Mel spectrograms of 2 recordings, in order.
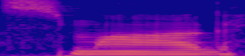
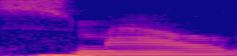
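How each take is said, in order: First: The vowel sounds like the one in fog. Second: The vowel sounds like the one in cow. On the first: The speaker calls it wrong. "not Smog" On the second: The speaker calls it right. "that's how it's supposed to be pronounced"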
